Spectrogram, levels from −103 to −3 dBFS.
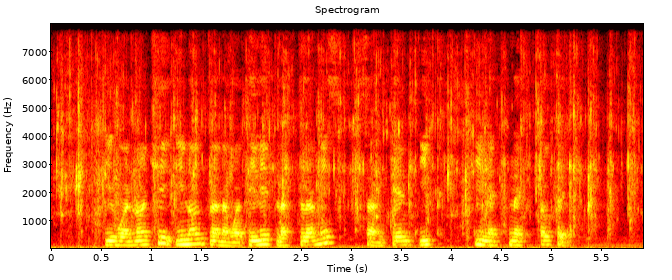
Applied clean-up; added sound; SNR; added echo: none; Splash, splatter; 9 dB; reverberation time 0.2 s.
